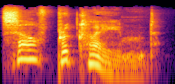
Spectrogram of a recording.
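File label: "self-proclaimed", British English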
